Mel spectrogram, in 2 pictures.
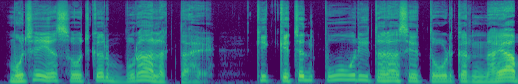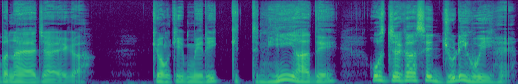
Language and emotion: Hindi, sad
